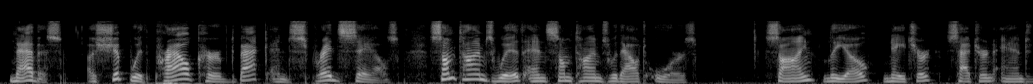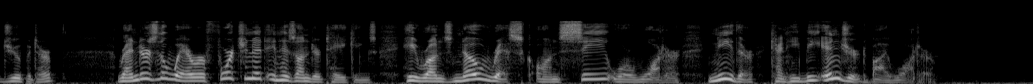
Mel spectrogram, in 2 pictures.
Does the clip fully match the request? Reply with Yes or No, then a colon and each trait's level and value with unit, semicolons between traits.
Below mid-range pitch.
No: medium, 150 Hz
